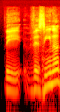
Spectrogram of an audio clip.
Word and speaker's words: Vezina: He won the Vezina Trophy.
